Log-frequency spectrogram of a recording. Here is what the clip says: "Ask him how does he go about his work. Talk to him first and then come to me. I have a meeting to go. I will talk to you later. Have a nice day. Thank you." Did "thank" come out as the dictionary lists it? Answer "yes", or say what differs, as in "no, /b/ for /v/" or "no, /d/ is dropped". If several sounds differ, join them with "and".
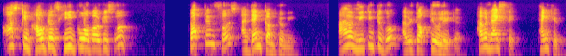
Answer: no, /t/ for /θ/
